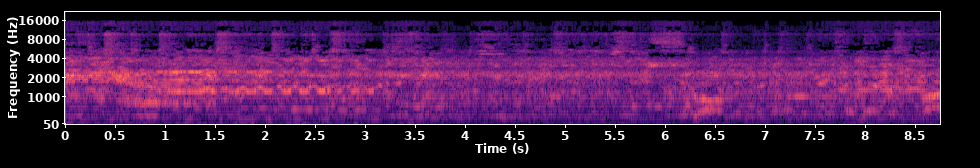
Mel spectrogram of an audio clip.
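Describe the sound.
Loud, dense groove metal with heavily distorted guitars grinding continuously from start to end, sounding thin and lo-fi with little bass, as if heard through a small speaker.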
